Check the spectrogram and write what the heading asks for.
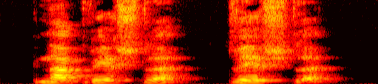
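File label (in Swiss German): "knack", Alsatian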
